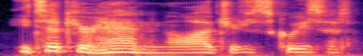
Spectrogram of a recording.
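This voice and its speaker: A man narrates a scripted roleplay story in the second person. His voice sits at a middle pitch as he tells the dramatic tale straight to the listener. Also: fairly even intonation, fast talker, fairly bright tone, husky.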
